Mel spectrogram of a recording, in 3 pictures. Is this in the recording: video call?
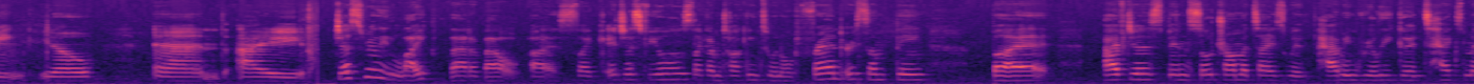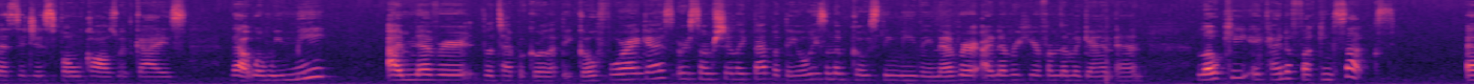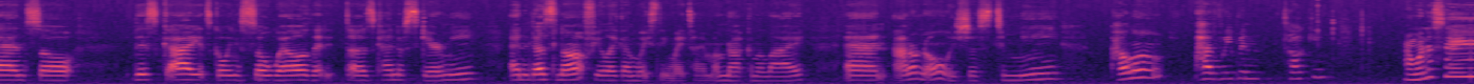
no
